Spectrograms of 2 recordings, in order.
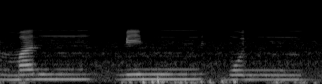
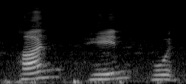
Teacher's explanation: ان پر میں نے غنّے کی آواز نہیں نکالی بلکہ میں نے انہیں اظہار کر کے پڑھا ہے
